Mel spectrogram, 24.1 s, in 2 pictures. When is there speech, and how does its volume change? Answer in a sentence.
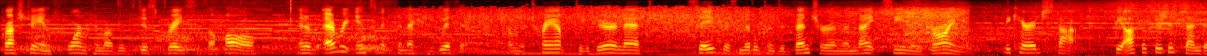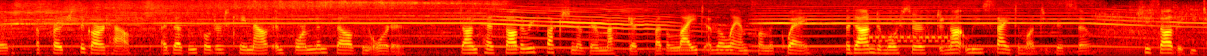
The speech can be heard from 0.0 to 24.1 s, at a steady volume.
